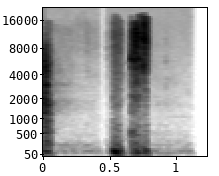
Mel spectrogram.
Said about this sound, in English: I just realized my roommates must think I'm crazy because I just clap randomly throughout the night.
